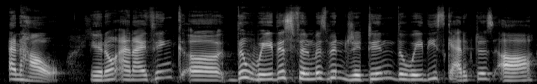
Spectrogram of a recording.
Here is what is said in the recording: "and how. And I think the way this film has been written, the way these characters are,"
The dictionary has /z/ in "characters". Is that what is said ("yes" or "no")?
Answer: yes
